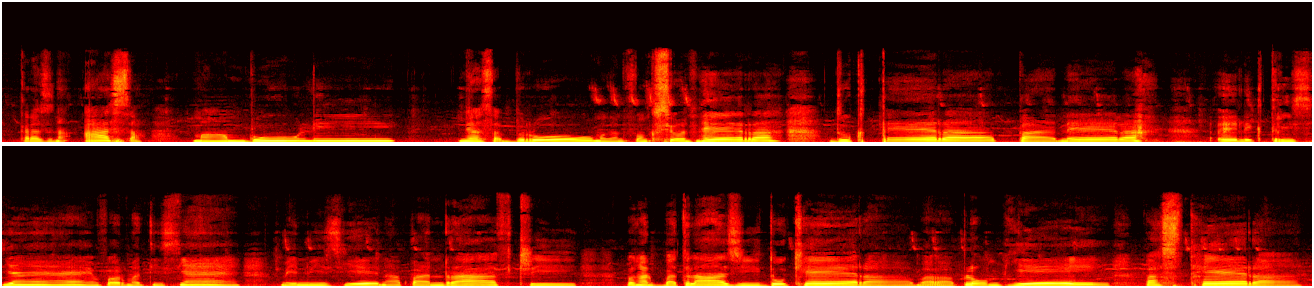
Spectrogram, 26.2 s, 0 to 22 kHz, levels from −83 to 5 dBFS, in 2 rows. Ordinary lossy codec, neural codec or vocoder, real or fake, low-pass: AAC, 48 kbps; none; real; 14.4 kHz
